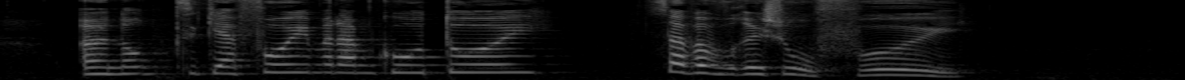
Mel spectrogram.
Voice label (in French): Accent de la Mauricie É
